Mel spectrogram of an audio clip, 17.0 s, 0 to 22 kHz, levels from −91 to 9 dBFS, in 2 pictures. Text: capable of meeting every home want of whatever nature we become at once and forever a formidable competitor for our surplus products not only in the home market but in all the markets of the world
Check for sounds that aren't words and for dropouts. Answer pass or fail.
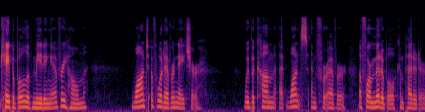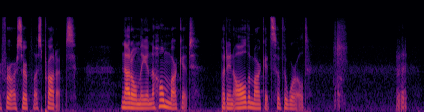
fail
